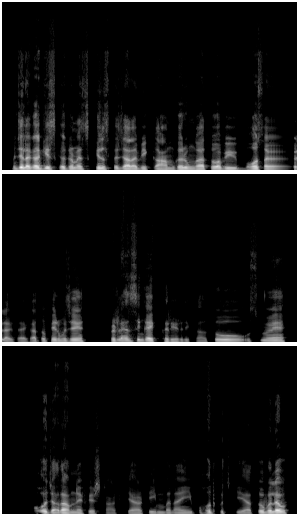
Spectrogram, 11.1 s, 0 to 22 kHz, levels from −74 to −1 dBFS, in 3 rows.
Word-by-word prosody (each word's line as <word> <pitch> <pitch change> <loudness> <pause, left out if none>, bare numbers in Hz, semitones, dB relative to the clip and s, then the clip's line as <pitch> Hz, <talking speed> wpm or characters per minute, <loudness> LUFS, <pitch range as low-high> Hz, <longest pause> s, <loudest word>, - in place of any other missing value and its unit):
मुझे 195 +3 +8
लगा 185 +1 +9
कि 195 +2 +1
इस 200 - +1
अगर 155 +3 +1
मैं 180 0 +2
स्किल्स 150 -3 -1
पे 160 - -4
ज़्यादा 120 -4 +4
भी 145 - -3
काम 130 -2 -4
करूँगा 140 +1 +2
तो 160 +3 0
अभी 160 +2 0
बहुत 135 0 +1
सारा 115 -2 -3
लग 100 0 -7
जाएगा 105 - -11
तो 155 - -11
फिर 170 +3 -4
मुझे 165 0 -2
फ्रीलांसिंग 170 +2 -6
का 175 - +3
एक 165 0 +1
करियर 120 -3 -9
दिखा। 105 -1 -21
तो 125 -2 -2
उसमें 145 +4 -6 0.6
बहुत 175 +6 0
ज़्यादा 140 -1 +3
हमने 125 -3 -4
फिर 120 - -11
स्टार्ट 105 -1 -21
किया 105 -1 -12
टीम 110 -2 -12
बनाई 105 +1 -12
बहुत 155 +7 -7
कुछ 130 - -18
किया 105 -2 -11
तो 150 - +1
मतलब 170 +3 +8
140 Hz, 220 wpm, -21 LUFS, 115-165 Hz, 0.6 s, लगा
